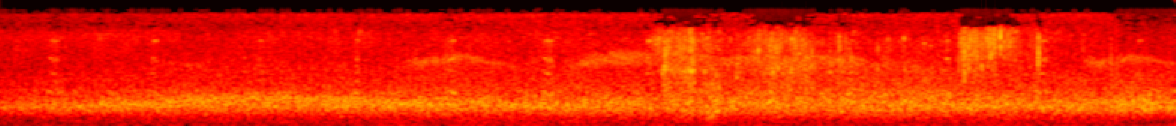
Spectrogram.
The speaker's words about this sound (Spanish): De pronto, aparece un joven que se estaba bañando dentro del depósito de agua.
